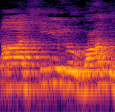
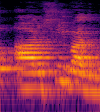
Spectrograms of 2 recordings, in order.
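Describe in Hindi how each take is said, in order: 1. र की ध्वनि ठीक 'वा' अक्षर से पहले आती है। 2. र की ध्वनि ठीक 'शि' अक्षर से पहले आती है। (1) "जबकि आशीर्वाद होता है" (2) "यहां रा लगा दोगे तो आरसीवाद बोला जाएगा"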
